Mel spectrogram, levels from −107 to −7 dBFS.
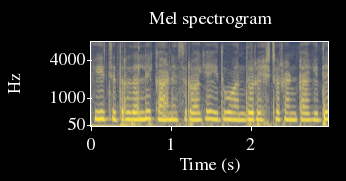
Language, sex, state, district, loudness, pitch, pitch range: Kannada, female, Karnataka, Koppal, -15 LUFS, 245 Hz, 240-255 Hz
